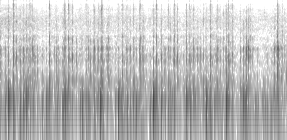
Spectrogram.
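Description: Fingertips tap and press the hollow domed cells of an empty, hand-sized blue silicone ice cube tray set in a white hard-plastic frame. The result is a quick, irregular patter of soft, dull, low thuds, each dying away almost instantly with no bright ring.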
